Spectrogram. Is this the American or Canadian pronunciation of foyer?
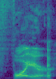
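American. It is said the American way. The speaker calls it wrong.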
